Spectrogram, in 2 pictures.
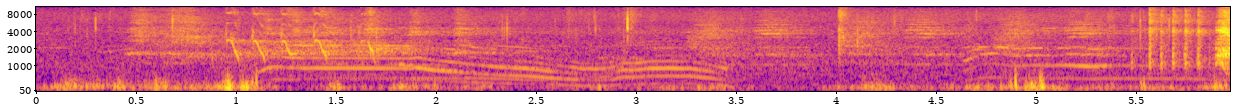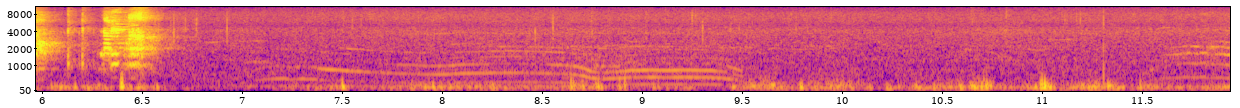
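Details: Orange house cat and a black cat from down the street squabble over territory by day; drawn-out descending yowls repeat over a low, rumbling background, broken by a sharp hiss midway.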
